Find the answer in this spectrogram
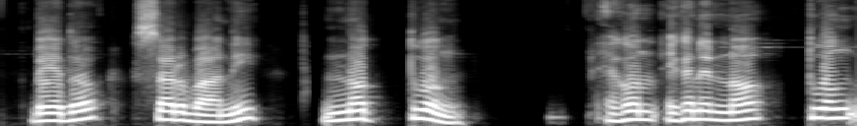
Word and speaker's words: নত্বং: একসাথে উচ্চারণ করলে নতুয়ং, নতুয়ং, ঠিক আছে।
